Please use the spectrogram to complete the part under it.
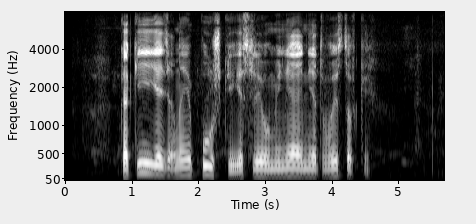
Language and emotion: Russian, neutral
